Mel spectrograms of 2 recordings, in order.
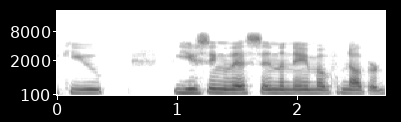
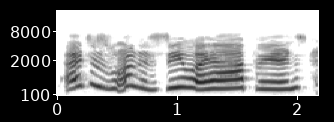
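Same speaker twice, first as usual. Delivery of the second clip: far higher, louder, faux-innocent squeal; innocent trickster Loki; 13 semitones higher, 12 dB louder than usual. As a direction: shrug it off like a prankster caught. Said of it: "Loki'd be like".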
